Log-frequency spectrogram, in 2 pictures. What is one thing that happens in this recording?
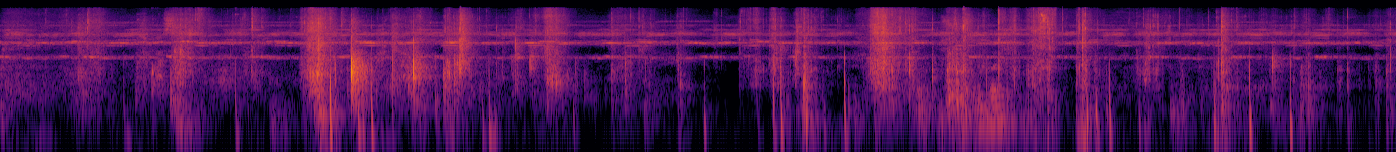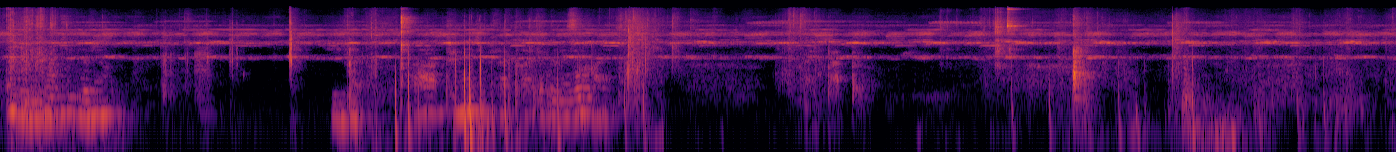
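Footsteps crunch over scattered debris and paper.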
